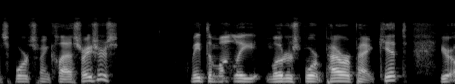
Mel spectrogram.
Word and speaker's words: Mahle: And for the podcast listeners, Motley is spelled Mahle. Motley is probably how it's pronounced in other parts of the world, but not here.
